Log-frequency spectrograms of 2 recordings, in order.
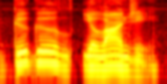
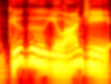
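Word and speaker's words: Gugu Yalanji: So the remember how he told us the K's are pronounced with a G? So I looked this up. They're the Gugu Yolanji.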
